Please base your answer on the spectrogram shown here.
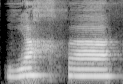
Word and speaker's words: يخفى: Okay, it's not yag. This is not ghain. This is kha. Yakhfa.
